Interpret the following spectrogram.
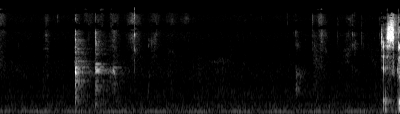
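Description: Metal batter scoop working in a stainless steel mixing bowl of cupcake batter: a brief scrape and clink with a little ringing about a second in, then a few faint clicks, over a steady low hum.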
